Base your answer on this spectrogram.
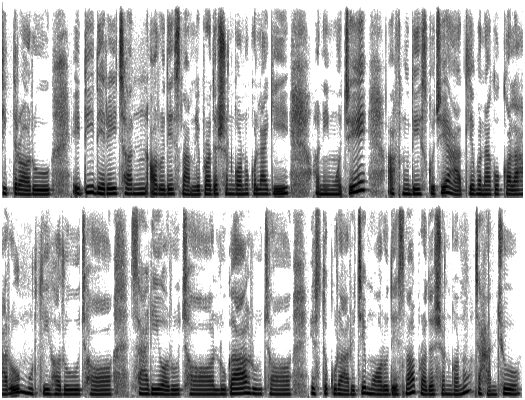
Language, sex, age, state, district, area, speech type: Nepali, female, 18-30, West Bengal, Darjeeling, rural, spontaneous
